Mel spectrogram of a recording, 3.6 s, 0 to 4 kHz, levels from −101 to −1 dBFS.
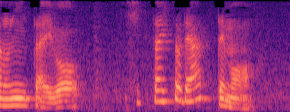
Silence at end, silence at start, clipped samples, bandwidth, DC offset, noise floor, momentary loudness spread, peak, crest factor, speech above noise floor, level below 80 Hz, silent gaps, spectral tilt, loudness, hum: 0.4 s; 0 s; under 0.1%; 4 kHz; under 0.1%; -46 dBFS; 17 LU; -8 dBFS; 16 dB; 23 dB; -52 dBFS; none; -11.5 dB/octave; -25 LUFS; none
